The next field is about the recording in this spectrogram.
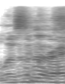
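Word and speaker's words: Ailsa Craig: the moment it really doesn't matter we can't pronounce it anyway alite allite ironically found on Alys it's Alysa Alysa Craig sorry Alysa Craig and Isle the airshire who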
